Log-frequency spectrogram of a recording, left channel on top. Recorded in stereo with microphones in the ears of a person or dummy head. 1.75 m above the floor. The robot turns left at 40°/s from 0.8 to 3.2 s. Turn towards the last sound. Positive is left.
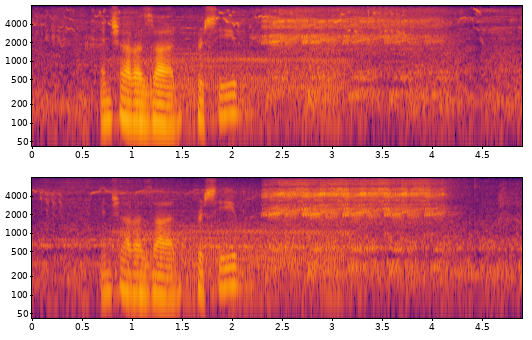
turn(degrees=-35)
